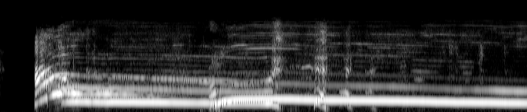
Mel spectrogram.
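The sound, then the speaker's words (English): Several people howl together in imitation of a wolf pack, a loud sustained chorus of long, gradually falling tones lasting several seconds, with a brief exclamation mixed in near the start. “We got to give our best Wolfpack howl.”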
